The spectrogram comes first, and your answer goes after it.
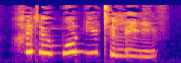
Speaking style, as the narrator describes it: I sobbed

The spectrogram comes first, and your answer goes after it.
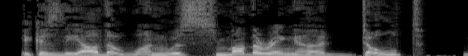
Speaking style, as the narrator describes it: growled Aldo from where he lay

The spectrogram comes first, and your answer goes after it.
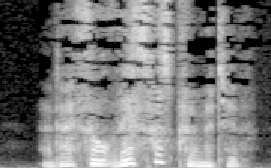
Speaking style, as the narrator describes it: she murmured

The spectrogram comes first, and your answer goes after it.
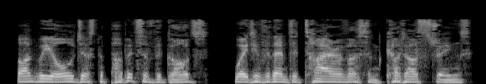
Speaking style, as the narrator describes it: He sighed heavily

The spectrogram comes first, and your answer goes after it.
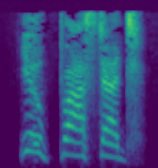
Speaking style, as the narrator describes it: Tanik shouted

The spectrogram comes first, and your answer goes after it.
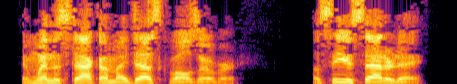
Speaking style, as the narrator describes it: he laughed

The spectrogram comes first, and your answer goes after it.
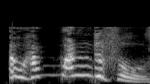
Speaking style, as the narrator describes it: squealed Hermione

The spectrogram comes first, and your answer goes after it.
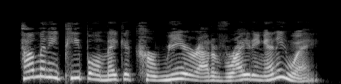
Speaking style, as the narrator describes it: snapped

